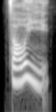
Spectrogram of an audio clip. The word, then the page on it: 早已: zǎo yǐ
